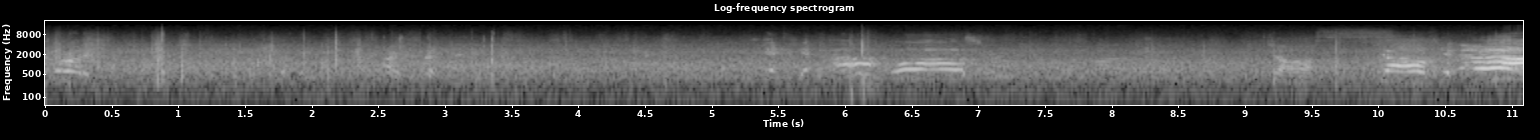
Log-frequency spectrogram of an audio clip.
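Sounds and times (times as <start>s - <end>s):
background hiss: 0.0s - 11.0s
distant shouts: 4.4s - 8.6s, 9.2s - 11.0s
ball kicks: 6.0s - 6.4s.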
